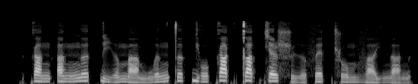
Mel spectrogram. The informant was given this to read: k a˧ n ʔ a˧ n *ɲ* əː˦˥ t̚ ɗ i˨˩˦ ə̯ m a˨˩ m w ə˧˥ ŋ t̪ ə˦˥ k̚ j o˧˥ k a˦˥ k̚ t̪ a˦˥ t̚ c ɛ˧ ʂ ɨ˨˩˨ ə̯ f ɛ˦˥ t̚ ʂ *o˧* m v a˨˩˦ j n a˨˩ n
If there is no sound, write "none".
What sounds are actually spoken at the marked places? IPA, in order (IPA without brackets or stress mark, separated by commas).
ŋ, o˧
